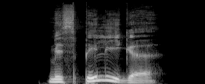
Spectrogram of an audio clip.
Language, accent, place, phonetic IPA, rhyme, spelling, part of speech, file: German, Germany, Berlin, [mɪsˈbɪlɪɡə], -ɪlɪɡə, missbillige, verb, De-missbillige.ogg
- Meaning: inflection of missbilligen: 1. first-person singular present 2. first/third-person singular subjunctive I 3. singular imperative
